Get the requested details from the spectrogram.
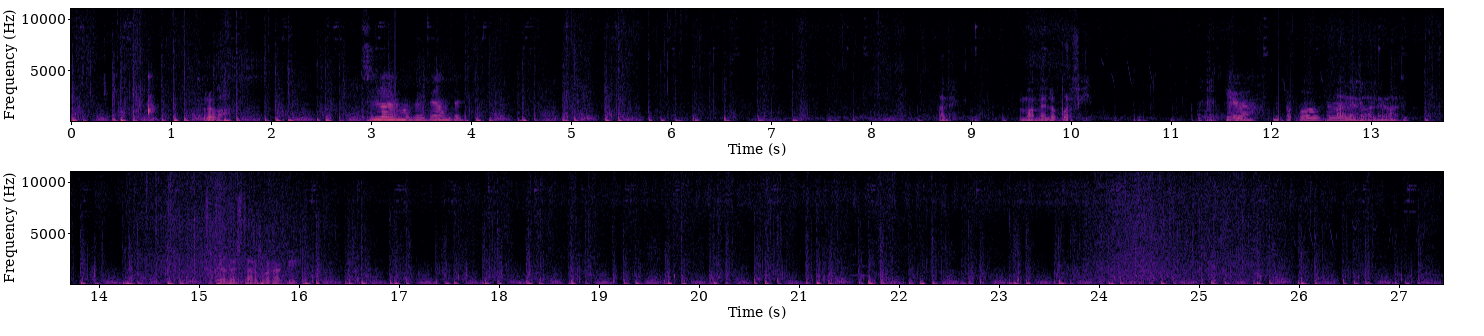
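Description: A horse's hooves thud steadily on the ground at a walk.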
